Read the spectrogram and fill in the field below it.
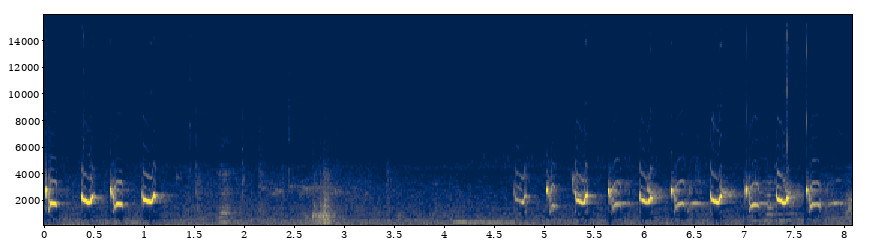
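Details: Bar-winged prinia gacor song to get birds singing: a quick burst of sharp descending chirps, a lull broken by a brief rustle, then a long, fast run of bright, repeated chirping notes.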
